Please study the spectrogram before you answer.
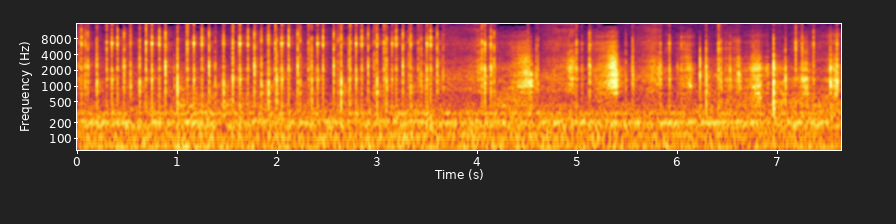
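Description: Long acrylic nails tap rapidly on the lid of a closed silver aluminum laptop lying flat, making a quick run of sharp, bright clicks. Then they scratch across the metal surface in longer, hissing scrapes mixed with a few more taps.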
